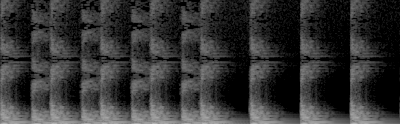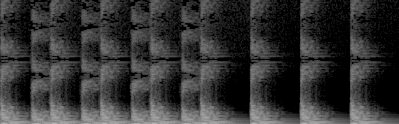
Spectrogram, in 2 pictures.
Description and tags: A simple sound with a funny sneaky mood
Sneak, sountrack, bass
